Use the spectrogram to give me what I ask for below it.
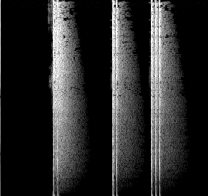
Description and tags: Taser/High Voltage discharge
after recording a video (high voltage sparks in chlorine gas) i decided to upload these sweet sounds here
Oh and the video FAILED, on color change occurred
electricity, taser, spark, ozone, shock, plasma, arc, electric, zap, high-voltage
